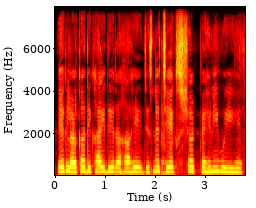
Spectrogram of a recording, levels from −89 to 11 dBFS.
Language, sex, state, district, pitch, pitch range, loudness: Hindi, female, Madhya Pradesh, Bhopal, 230 Hz, 225-240 Hz, -14 LUFS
